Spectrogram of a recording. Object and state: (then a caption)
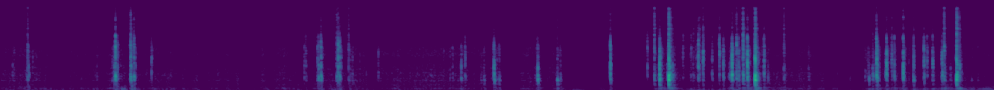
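Plastic round-key keyboard being typed on. Fingertips of both hands press the keys of a white/cream plastic retro computer keyboard with round typewriter-style keycaps, resting on a desk. Quiet, short, sharp plastic clicks come in scattered pairs and small clusters separated by silent pauses. A denser flurry of clacking follows toward the end.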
